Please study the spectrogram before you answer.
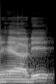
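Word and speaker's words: real: 어 1레알 뭐 브라질 헤이라 그러죠. 그 포르투기 포르투갈은이 R 발바음을 H 발음을 하니까 그 브라질 해알 1알같이 샀다.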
